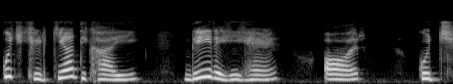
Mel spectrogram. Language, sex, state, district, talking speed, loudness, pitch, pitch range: Hindi, female, Himachal Pradesh, Shimla, 105 wpm, -14 LUFS, 245 Hz, 225-275 Hz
